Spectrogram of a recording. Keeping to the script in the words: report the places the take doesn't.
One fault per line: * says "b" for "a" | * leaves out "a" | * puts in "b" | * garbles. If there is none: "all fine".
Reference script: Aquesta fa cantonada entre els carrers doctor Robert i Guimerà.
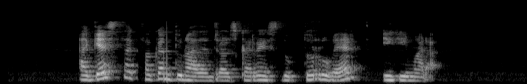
all fine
